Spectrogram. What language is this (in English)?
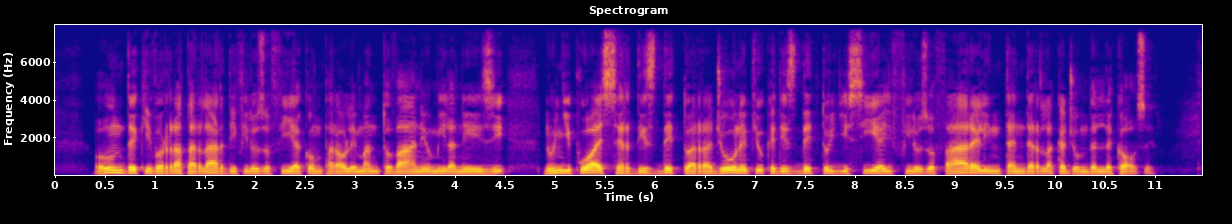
Italian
